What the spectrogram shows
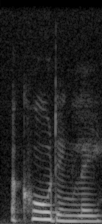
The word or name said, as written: accordingly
